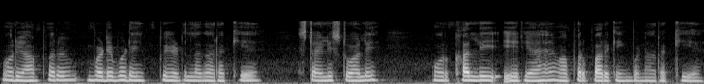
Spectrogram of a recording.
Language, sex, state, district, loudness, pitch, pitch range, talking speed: Hindi, male, Chhattisgarh, Sukma, -17 LUFS, 185 Hz, 175-190 Hz, 170 wpm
